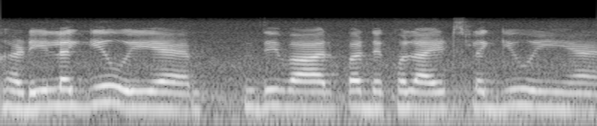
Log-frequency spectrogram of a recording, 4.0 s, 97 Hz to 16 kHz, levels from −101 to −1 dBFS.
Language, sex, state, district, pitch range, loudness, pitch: Hindi, female, Haryana, Charkhi Dadri, 195-210 Hz, -16 LUFS, 200 Hz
